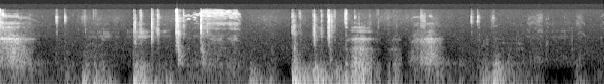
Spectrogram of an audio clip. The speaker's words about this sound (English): So first, I have to enter my username and password.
